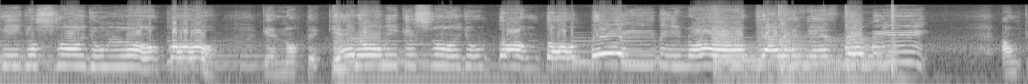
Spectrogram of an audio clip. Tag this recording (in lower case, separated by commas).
plucked string instrument, guitar, musical instrument, music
